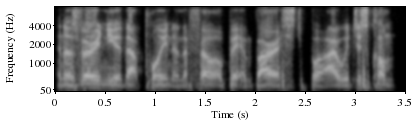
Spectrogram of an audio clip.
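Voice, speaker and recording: A man with a deep voice leading a reflective scripture reading, talking in a thoughtful, halting way with restarts. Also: fairly even intonation, fairly bright tone, no echo, rough recording. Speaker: scripture class leader.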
